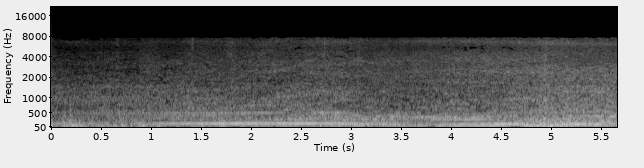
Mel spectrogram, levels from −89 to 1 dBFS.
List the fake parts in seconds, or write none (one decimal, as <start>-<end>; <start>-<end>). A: 3.2-3.9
